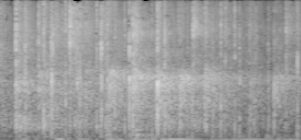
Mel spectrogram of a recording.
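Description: A small group of people clapping together, a steady burst of dense, crackling handclaps that holds at a moderate level for a few seconds without any talking.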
